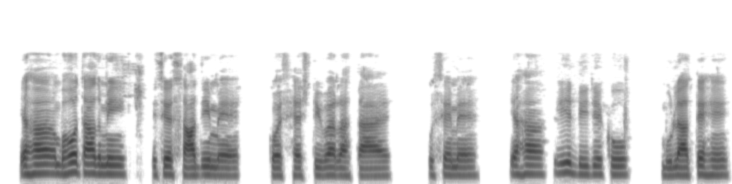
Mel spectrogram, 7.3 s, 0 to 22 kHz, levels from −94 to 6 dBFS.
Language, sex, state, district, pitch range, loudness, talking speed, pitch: Hindi, male, Bihar, Jahanabad, 130-150 Hz, -26 LUFS, 145 wpm, 140 Hz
